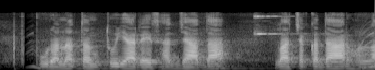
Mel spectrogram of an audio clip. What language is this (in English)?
Bhojpuri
